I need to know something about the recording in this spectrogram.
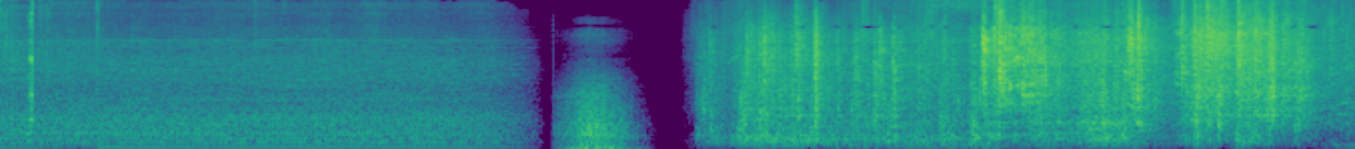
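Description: A steady hum, a short loud burst about three and a half seconds in, then, after a brief silence, a long noisy clatter and crash as a pallet jack and its load of sacks tip off a truck's tail.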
